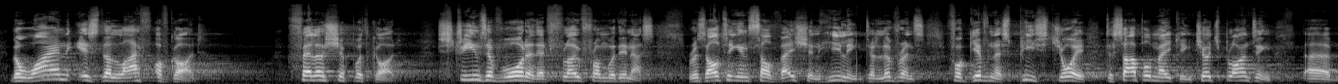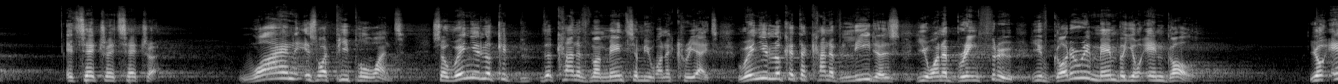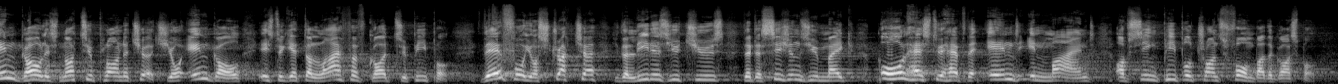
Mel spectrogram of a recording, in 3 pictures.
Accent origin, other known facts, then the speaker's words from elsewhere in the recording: Johannesburg, Gauteng, South Africa; also born or lived in Port Shepstone / Kimberley / Durban; I'm from Johannesburg. I don't get your culture at all. I was born in Port Shepstone. I lived there for five years. I went to Kimberley. I went to Joburg. I came back to Durban.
